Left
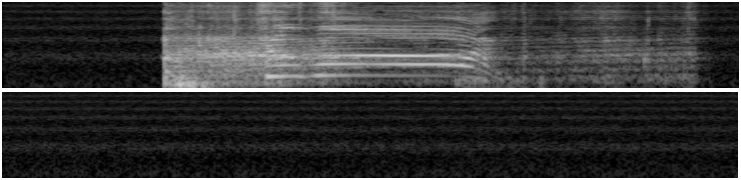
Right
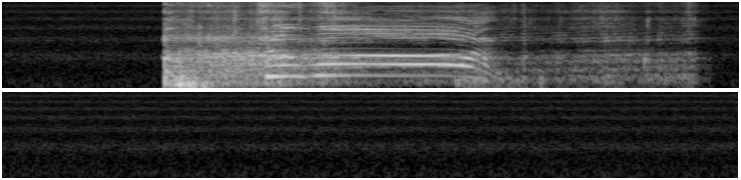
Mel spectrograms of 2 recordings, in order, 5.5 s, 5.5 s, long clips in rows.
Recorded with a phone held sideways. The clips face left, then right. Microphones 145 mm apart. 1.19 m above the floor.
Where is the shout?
20° right (ahead or behind); by 2.7 s 25° right (ahead or behind).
